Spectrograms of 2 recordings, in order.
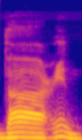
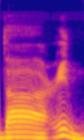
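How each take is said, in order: No difference in how they are said.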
